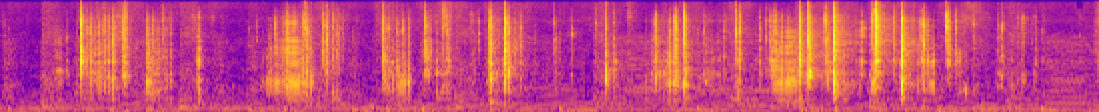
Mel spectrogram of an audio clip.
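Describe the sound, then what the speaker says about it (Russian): The climate control display in a Chevrolet Epica dashboard gives off repeated short plastic creaks and squeaks in quick, irregular bursts, close and fairly faint. "Вот тут он стоит и постоянно скрипит"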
